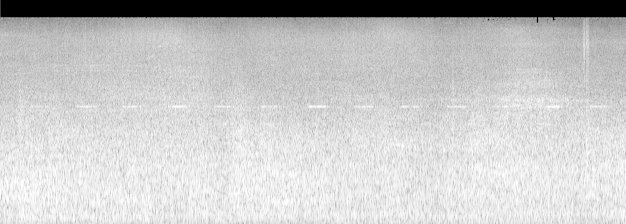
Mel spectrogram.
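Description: A car drives past on a wet road.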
